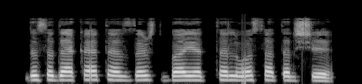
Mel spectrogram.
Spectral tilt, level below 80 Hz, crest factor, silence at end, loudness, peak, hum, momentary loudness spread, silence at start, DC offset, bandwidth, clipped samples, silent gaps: -4 dB/octave; -54 dBFS; 14 dB; 0.3 s; -15 LUFS; 0 dBFS; none; 5 LU; 0.25 s; under 0.1%; 9.4 kHz; under 0.1%; none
